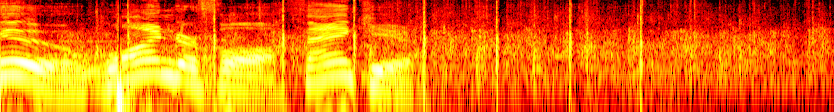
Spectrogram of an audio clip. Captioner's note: audience applauds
